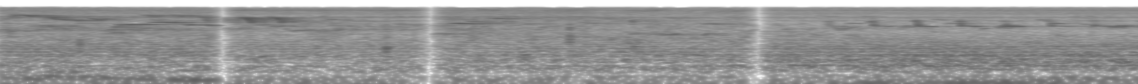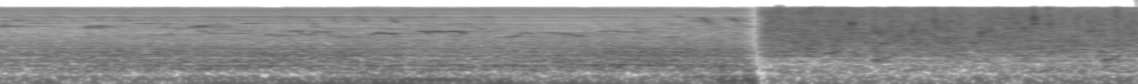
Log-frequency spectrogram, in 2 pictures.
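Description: Small birds singing and chirping over steady outdoor background noise, broken by a few brief dropouts. About two seconds before the end the sound switches abruptly to the louder, even hiss of running water.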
